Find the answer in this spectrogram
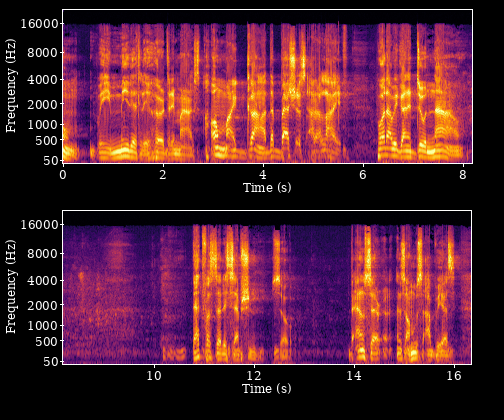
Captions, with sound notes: home, we immediately heard remarks. Oh my God, the Basch's are alive. What are we going to do now? [LAUGHTER] That was the reception. The answer is almost obvious. I left shortly. However,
